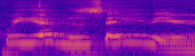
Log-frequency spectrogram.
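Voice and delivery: high-pitched mock panic; imitated freaking out. Woman to man who's writing as he dies, imitated panic. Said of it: "freaking out".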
